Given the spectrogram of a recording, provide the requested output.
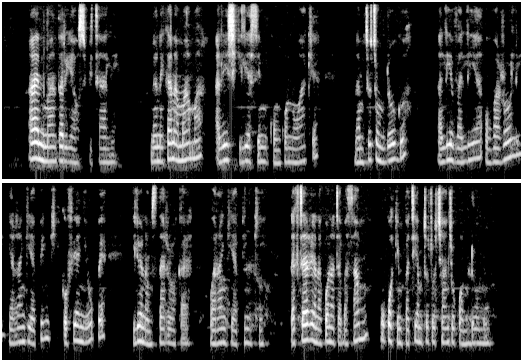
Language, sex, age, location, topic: Swahili, female, 25-35, Mombasa, health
